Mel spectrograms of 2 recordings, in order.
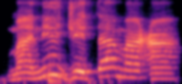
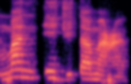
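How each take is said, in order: First: The words run together with no break. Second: The words are said with a break between them. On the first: The speaker calls it right. "wasal. Di bypass langsung" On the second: The speaker calls it wrong.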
